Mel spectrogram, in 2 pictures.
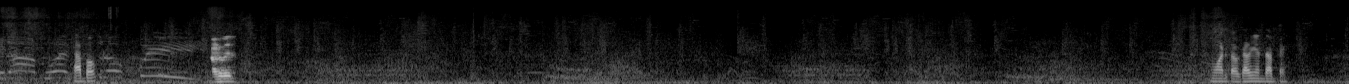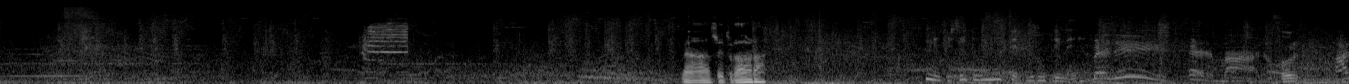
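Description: Fantasy spell effects chime and whoosh in short bursts.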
